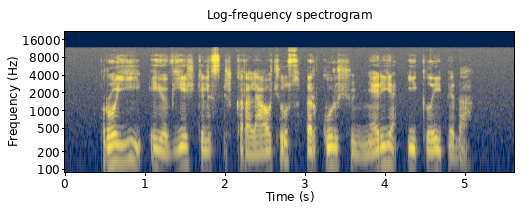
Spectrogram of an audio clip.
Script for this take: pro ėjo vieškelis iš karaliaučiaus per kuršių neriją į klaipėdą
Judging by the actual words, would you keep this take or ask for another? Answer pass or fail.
fail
